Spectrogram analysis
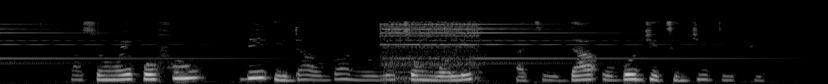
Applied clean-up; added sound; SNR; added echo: none; Telephone; 14 dB; none.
